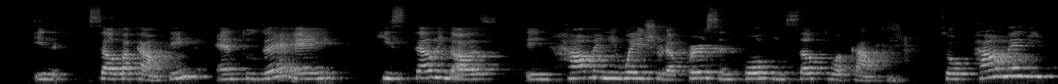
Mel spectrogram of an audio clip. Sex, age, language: female, 30-49, English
